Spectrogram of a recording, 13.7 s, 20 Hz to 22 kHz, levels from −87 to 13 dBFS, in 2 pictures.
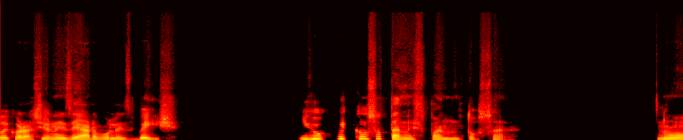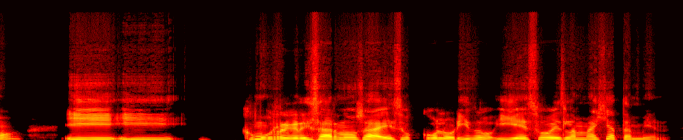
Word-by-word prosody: decoraciones 185 Hz, -, -1 dB
de 170 Hz, -, +2 dB
árboles 160 Hz, -3 st, -1 dB
beige 150 Hz, +3 st, -2 dB, 1.2 s
digo: 255 Hz, +3 st, -1 dB
"¡Qué 315 Hz, -1 st, 0 dB
cosa 315 Hz, -1 st, -4 dB
tan 240 Hz, -9 st, +1 dB
espantosa!". 170 Hz, +2 st, -8 dB, 1.4 s
¿No? 195 Hz, -, 0 dB, 0.4 s
Y 200 Hz, -1 st, +2 dB
y 205 Hz, -2 st, -5 dB, 0.5 s
como 215 Hz, 0 st, 0 dB
regresarnos 210 Hz, +4 st, +4 dB
a 210 Hz, -7 st, +7 dB
eso 185 Hz, +6 st, 0 dB
colorido, 210 Hz, +1 st, -1 dB
y 185 Hz, +4 st, 0 dB
eso 220 Hz, +5 st, +1 dB
es 210 Hz, -1 st, +4 dB
la 210 Hz, 0 st, +2 dB
magia 230 Hz, +7 st, -2 dB
también. 155 Hz, -, -7 dB
205 Hz, 100 wpm, -23 LUFS, 175-220 Hz, 1.4 s, a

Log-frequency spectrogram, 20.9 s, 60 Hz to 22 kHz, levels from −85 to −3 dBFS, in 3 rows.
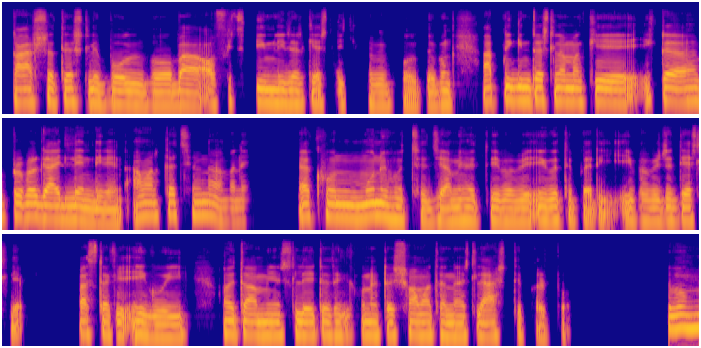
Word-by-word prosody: কার 115 Hz, 0 st, +3 dB
সাথে 120 Hz, -1 st, -1 dB
আসলে 115 Hz, -2 st, -1 dB, 0.2 s
বলবো? 105 Hz, -2 st, +1 dB, 0.2 s
বা 105 Hz, -1 st, +4 dB, 0.2 s
অফিস 115 Hz, +3 st, -7 dB
টিম 115 Hz, -2 st, +2 dB
লিডারকে 110 Hz, 0 st, 0 dB
আসলে 105 Hz, -, -10 dB
কীভাবে 100 Hz, 0 st, -5 dB, 0.2 s
বলবো -, -, -3 dB
এবং 105 Hz, +2 st, -1 dB, 0.4 s
আপনি 125 Hz, +2 st, -1 dB
কিন্তু 125 Hz, -1 st, +3 dB
আসলে 125 Hz, 0 st, 0 dB
আমাকে 120 Hz, 0 st, 0 dB, 0.5 s
একটা 130 Hz, -, +2 dB, 0.4 s
প্রপার 125 Hz, -1 st, +3 dB
গাইডলাইন 110 Hz, -2 st, +3 dB
দিলেন। 90 Hz, 0 st, 0 dB, 0.2 s
আমার 130 Hz, +1 st, +1 dB
কাছেও 135 Hz, 0 st, -2 dB
না 125 Hz, -, 0 dB
মানে 100 Hz, 0 st, -5 dB, 0.6 s
এখন 125 Hz, 0 st, -1 dB, 0.3 s
মনে 130 Hz, 0 st, +4 dB
হচ্ছে 105 Hz, -2 st, -3 dB
যে 105 Hz, -, 0 dB
আমি 100 Hz, +1 st, +1 dB
হয়তো 100 Hz, -2 st, -3 dB
এভাবে 100 Hz, 0 st, +1 dB, 0.2 s
এগোতে 105 Hz, -1 st, 0 dB
পারি। -, -, -1 dB, 0.2 s
এভাবে 100 Hz, 0 st, -2 dB
যদি 105 Hz, 0 st, -2 dB
আসলে 105 Hz, -, -4 dB, 0.6 s
কাজটাকে 110 Hz, -1 st, +1 dB, 0.2 s
এগোই, 100 Hz, -2 st, +1 dB, 0.5 s
হয়তো 120 Hz, 0 st, +2 dB
আমি 110 Hz, 0 st, +2 dB
আসলে 115 Hz, +1 st, 0 dB
এটা 110 Hz, -, -1 dB
থেকে 105 Hz, -2 st, -2 dB
কোন 110 Hz, -, 0 dB
একটা 110 Hz, -, 0 dB, 0.2 s
সমাধানে 110 Hz, -2 st, +1 dB
আসলে 105 Hz, +1 st, -1 dB
আসতে 105 Hz, -, -6 dB
পারবো। -, -, -6 dB, 1.1 s
এবং 160 Hz, +2 st, +4 dB
110 Hz, 145 wpm, -23 LUFS, 100-120 Hz, 1.1 s, বা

